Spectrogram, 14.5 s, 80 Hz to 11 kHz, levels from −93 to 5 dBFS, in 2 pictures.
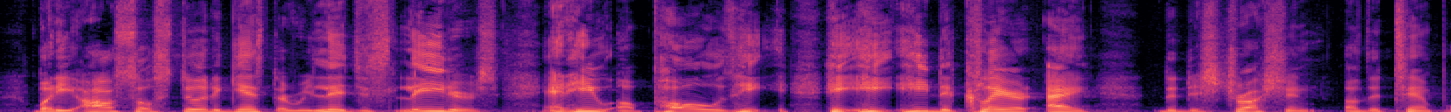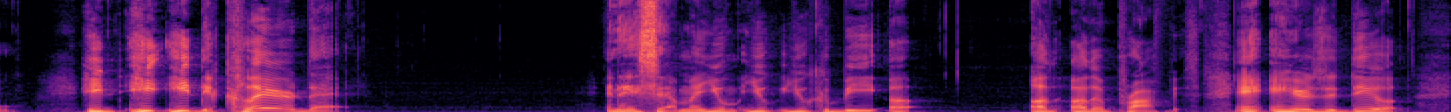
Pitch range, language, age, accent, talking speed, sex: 120-165 Hz, English, 40-59, American, 180 wpm, male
